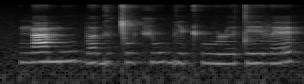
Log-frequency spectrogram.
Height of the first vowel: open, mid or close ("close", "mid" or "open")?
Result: open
